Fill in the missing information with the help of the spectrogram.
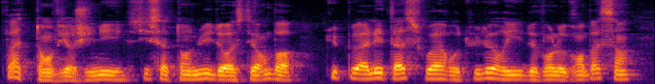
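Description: A man reading the part of a sly old man who pretends to be deaf and talks in a lowered, scheming way. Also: brisk, warm tone, natural voice. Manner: lowered, conspiratorial speech.

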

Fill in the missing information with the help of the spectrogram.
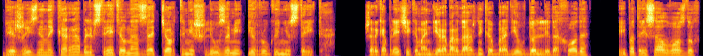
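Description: A man's voice: mid-range voice, a little mellow, no room sound. Male audiobook narrator, dry sound. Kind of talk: scripted narration.

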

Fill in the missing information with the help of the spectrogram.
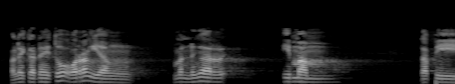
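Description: A man giving a religious study lecture, explaining verses phrase by phrase casual colloquial asides. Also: medium pitch. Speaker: Islamic teacher. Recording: dull recording in a reverberant hall.

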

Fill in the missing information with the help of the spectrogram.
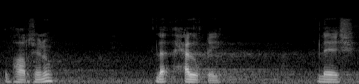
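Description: A man's voice: medium pitch, moderate pace, darkish tone, roomy sound, big-room sound, slight background noise. A man teaching Quran recitation rules, quizzing his students with short questions and praising their answers.

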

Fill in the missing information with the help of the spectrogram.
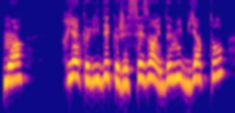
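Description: A woman's voice: a little high, normal speed, darkish tone, voice pushed up, close to an everyday voice. A woman reading an audiobook, voicing a brooding, impatient teenage boy in passionate, declamatory outbursts. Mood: impassioned, exasperated.

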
